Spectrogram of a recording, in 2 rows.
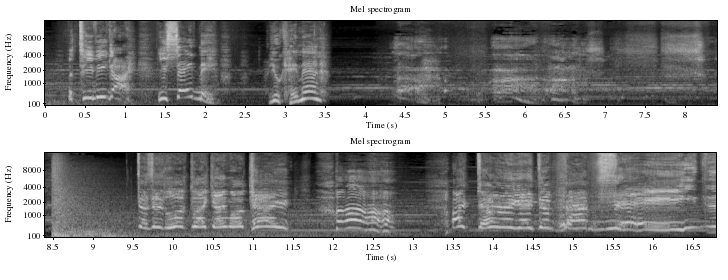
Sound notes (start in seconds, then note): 4.2 groaning; 12.0 screams in terror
